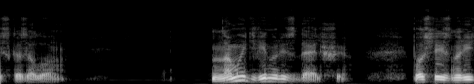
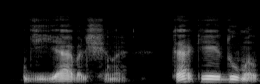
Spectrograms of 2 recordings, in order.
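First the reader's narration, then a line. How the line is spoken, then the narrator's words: Muttering. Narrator (Russian): пробормотал он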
